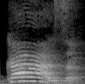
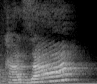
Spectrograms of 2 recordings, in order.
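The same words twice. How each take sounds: First: "casa" with CA stretched long and loud, falling after; stress on first syllable. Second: "casar" with the final ZAR drawn out, louder and rising; stress on the last syllable. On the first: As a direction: hit the CA of "casa" slowly. ("casa" com o CA forte e alongado) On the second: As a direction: say "casar" hitting the end, as a questioning wrong option. ("casar" com a última sílaba forte e esticada) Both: Shown as a demonstration. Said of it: "qual é que a gente fala com maior intensidade".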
